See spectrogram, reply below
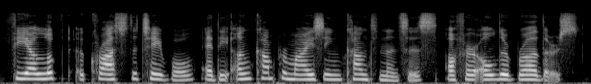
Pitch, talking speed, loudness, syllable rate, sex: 230 Hz, 130 wpm, -18 LUFS, 4.5 syllables/s, female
